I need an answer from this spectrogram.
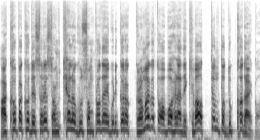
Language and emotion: Odia, angry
